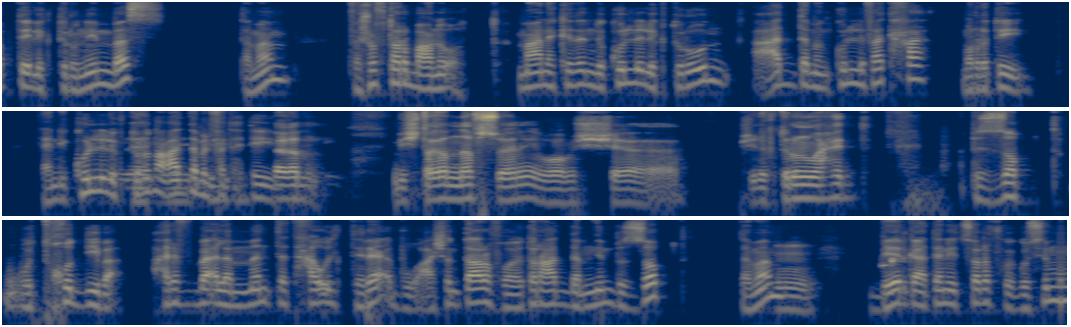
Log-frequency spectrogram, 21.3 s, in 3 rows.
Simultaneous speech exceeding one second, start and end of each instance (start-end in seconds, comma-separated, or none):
7.9-9.1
